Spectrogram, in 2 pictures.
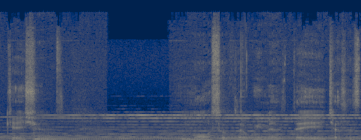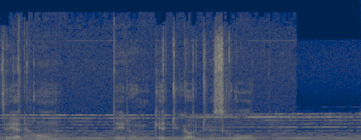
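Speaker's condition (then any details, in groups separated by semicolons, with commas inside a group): No condition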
